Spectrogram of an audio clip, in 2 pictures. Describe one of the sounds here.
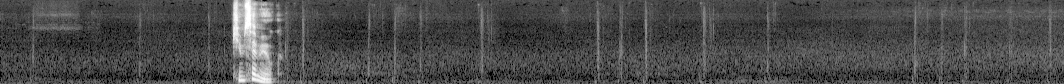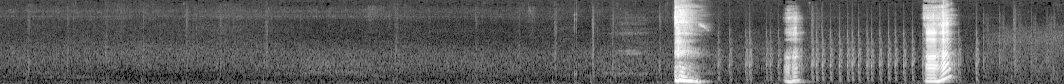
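A man talks quietly into a microphone.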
